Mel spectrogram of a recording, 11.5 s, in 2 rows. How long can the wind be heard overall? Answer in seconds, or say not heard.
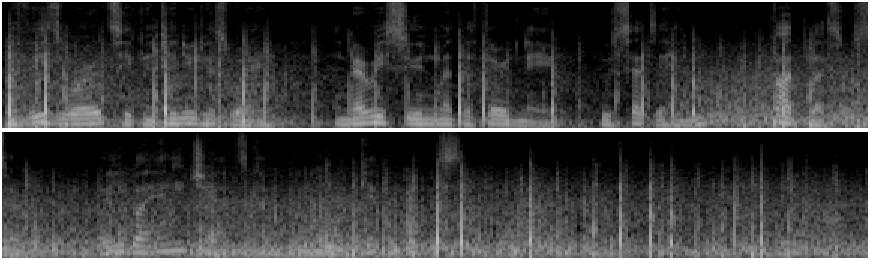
7 s.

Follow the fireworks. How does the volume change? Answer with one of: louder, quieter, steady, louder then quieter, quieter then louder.
quieter then louder.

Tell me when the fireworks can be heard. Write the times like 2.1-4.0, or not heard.
0.0-6.0, 7.9-11.5.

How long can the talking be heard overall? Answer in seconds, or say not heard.
9 s.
